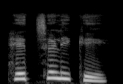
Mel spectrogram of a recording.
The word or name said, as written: ಹೆಚ್ಚಳಿಕೆ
